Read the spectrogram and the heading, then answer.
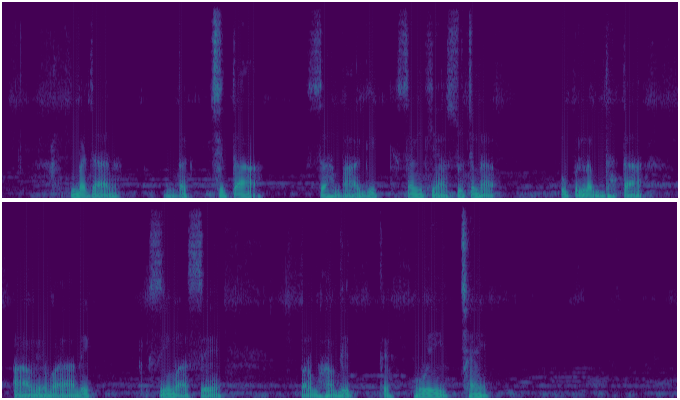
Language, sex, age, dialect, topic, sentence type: Maithili, male, 25-30, Eastern / Thethi, banking, statement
